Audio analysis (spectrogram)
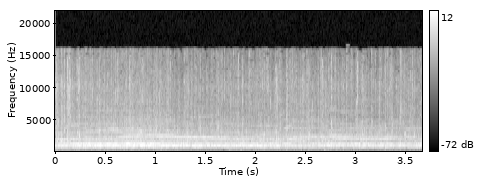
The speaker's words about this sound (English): One more round of applause for my duet partner and the love of my life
